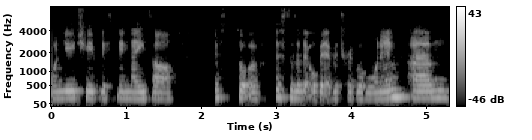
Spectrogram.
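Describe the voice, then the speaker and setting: Her voice is fairly low in pitch for a woman, with monotone, flat intonation. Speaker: student midwife. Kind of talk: personal talk read from prepared notes. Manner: loud.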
